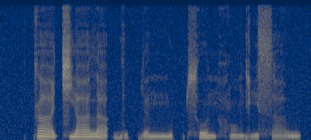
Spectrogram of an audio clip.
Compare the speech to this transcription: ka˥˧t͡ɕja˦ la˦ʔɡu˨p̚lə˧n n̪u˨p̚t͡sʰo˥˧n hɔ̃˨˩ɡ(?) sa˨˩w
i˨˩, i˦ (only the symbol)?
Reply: i˨˩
